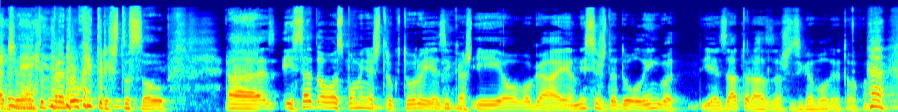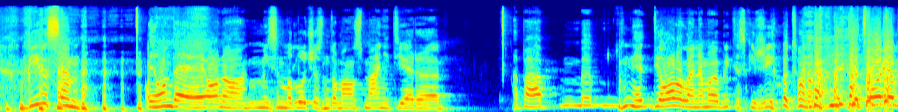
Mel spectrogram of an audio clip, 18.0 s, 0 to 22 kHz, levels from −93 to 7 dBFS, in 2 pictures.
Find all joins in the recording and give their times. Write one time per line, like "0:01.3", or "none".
0:04.7
0:08.7
0:11.4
